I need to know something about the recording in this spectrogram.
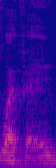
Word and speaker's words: Suebi: the Anglo-Saxons, the Lombards, the Suebi, or sometimes pronounced Sueve with a V, the Frisi, the Jutes, the Burgundians, the Alemanni, the Sciri, and the Franks.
